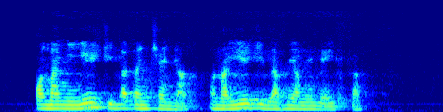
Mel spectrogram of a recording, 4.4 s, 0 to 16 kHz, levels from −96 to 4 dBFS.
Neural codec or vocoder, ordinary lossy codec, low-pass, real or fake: codec, 32 kHz, 1.9 kbps, SNAC; MP3, 48 kbps; 14.4 kHz; fake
